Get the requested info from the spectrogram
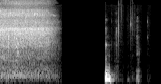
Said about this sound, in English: And out. When I was breathing in, it sounded so fucking nasally.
